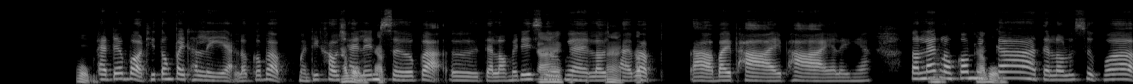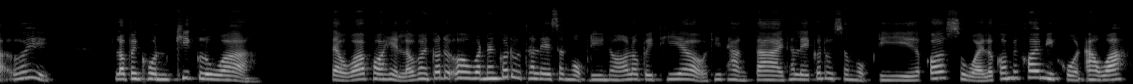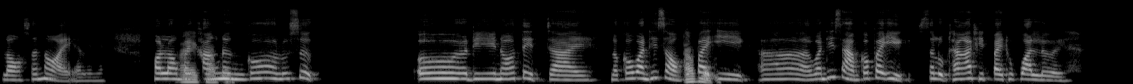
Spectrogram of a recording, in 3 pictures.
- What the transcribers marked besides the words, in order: none
- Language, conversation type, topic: Thai, unstructured, คุณเคยลองเล่นกีฬาที่ท้าทายมากกว่าที่เคยคิดไหม?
